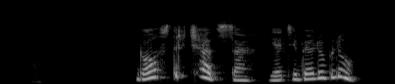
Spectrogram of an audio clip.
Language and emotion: Russian, positive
